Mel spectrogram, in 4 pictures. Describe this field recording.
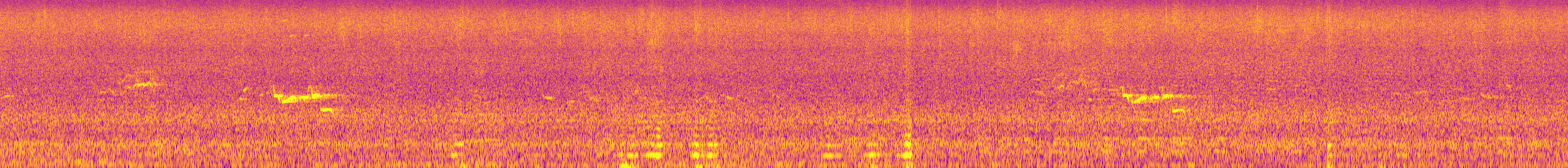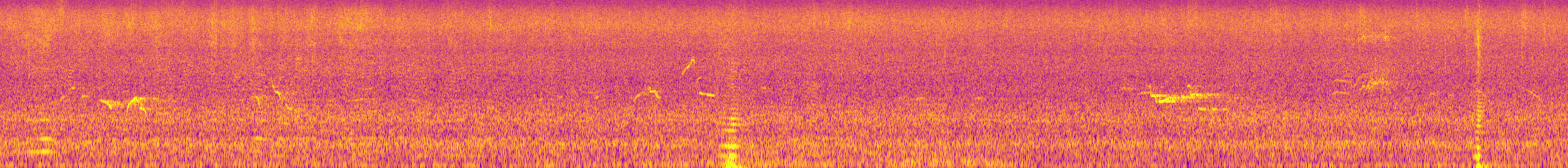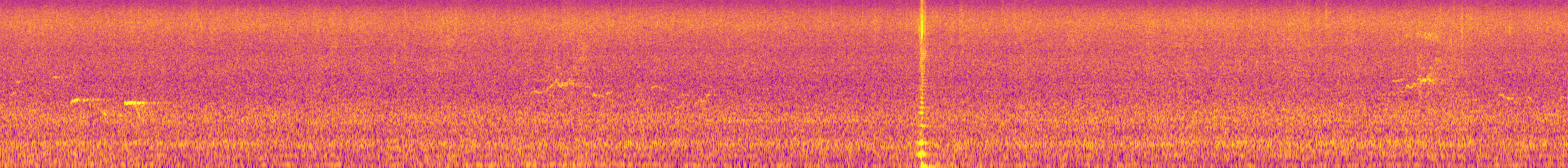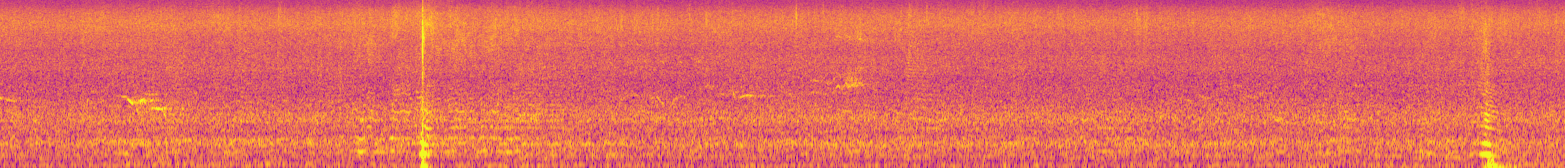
strange bee-garden found in the wilderness: many beehives made in one carriage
